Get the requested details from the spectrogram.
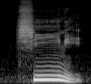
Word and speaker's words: Cheney: The town where the actual campus is located is so spelled Cheney, which how would you pronounce that? – Cheney? – Yeah. It's pronounced Cheney.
